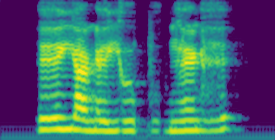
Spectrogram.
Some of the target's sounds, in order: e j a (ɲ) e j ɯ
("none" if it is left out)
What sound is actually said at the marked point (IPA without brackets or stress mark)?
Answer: ɳ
